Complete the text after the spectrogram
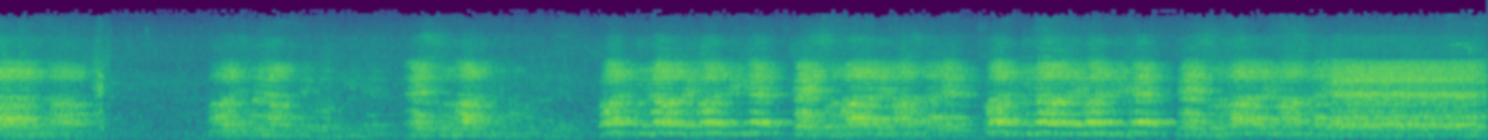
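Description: A woman sings out in anguish.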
